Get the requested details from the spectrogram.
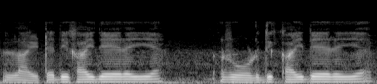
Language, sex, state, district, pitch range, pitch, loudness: Hindi, male, Uttar Pradesh, Saharanpur, 110-120 Hz, 115 Hz, -16 LUFS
